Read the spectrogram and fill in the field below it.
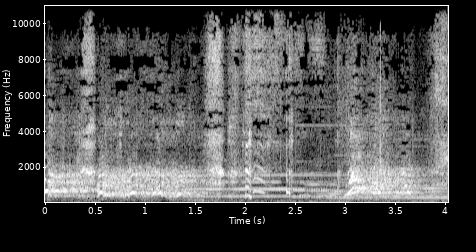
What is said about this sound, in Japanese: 車に人面犬が追いかけてきたらどうしますか。これを今車の中で聞いてる人、ほら、あなたの右側に人面犬が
